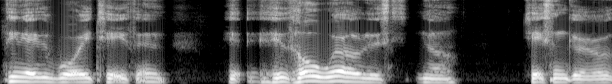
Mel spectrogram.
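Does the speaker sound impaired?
Yes: stroke; stroke at 17, football hit, hydrocephalus, blocked neck artery, surgery Scottish Rite Atlanta, TBI, face transplant; babbling, uncontrollable drooling, slurred speech mother could not understand at onset, persisted after brain surgery.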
